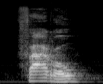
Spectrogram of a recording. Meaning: a type of beer
- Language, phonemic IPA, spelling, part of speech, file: Dutch, /ˈfaro/, faro, noun, Nl-faro.ogg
